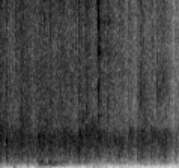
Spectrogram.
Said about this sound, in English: Give these wonderful folks a round of applause again.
